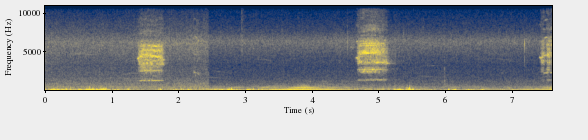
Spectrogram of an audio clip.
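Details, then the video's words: Young Forest Red-tailed Black-Cockatoo (Calyptorhynchus banksii naso) complaining beside a feeding pair in a Marri eucalypt; harsh rasping screeches roughly every three seconds, with a steady low hum underneath. "Forest Red-tailed Black Cockatoo pair feed while their youngster complains incessantly."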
